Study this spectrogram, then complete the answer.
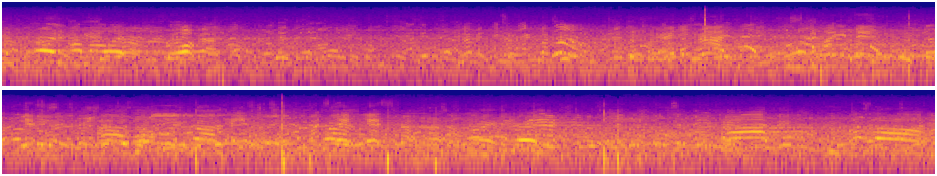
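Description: Young players shout and call to one another across an open field.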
